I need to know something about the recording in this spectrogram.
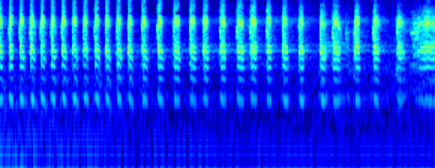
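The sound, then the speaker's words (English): A flock of guinea fowl give loud, rapid alarm calls warning the flock that a predator approaches, a harsh cackling string of about two dozen close-spaced squawks that runs steadily and unbroken, with no talking. “These are calls of alarm, warning all members of the flock that a predator approaches.”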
